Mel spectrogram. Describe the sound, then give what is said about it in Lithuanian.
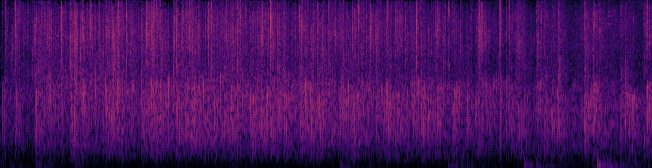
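Audience applause greets a company's general director arriving as a guest on a talk show: dense, steady clapping that stays loud and even throughout, with no voices over it. “Pasitikime plojimais.”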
